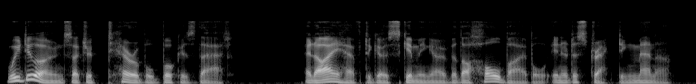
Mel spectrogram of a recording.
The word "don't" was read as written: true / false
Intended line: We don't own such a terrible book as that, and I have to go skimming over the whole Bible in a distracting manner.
false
